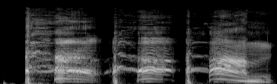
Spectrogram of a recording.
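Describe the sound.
A theatrical, drawn-out throat-clearing cough with a dramatic edge, made of a few strained, voiced bursts that rasp and groan, each held briefly with short gaps between.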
